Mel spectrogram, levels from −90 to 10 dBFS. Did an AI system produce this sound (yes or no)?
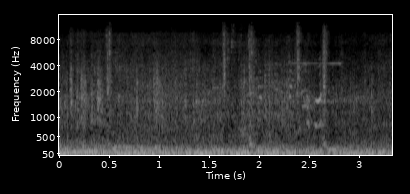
no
